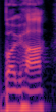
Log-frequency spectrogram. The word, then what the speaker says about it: Bugha: Booga. I always say his name wrong, I think. Bugha.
